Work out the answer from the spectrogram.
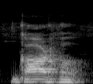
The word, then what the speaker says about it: গাঢ়: যেমন আমাদের রাঢ়ি, গাঢ়, শাড়ির রং গাঢ়, তখন কিন্তু উচ্চারণ আরও গভীর এবং ভারী হয়ে যাচ্ছে।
